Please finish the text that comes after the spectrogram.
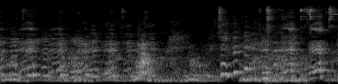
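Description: Two dogs play tug with a toy, giving short yips, whines and growly barks up close, mixed with scuffling and light human chuckles.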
